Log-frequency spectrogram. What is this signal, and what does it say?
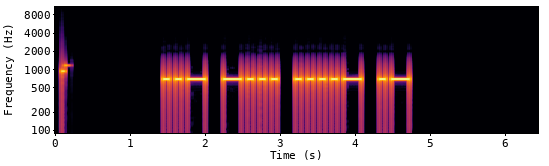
Morse code, heard as a keyed tone, about 15 wpm, 700 Hz. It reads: UB4A
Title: All Cut Numbers - 4-Digit 15wpm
